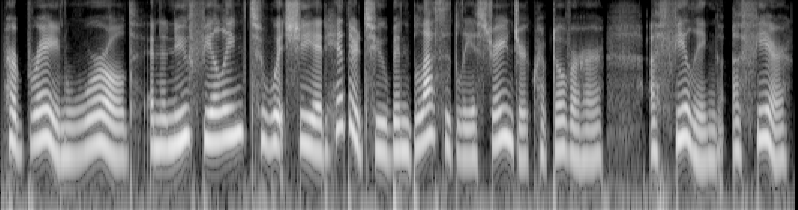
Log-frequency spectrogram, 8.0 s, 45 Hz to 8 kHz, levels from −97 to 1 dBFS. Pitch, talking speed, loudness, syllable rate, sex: 215 Hz, 175 wpm, -17 LUFS, 4.5 syllables/s, female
